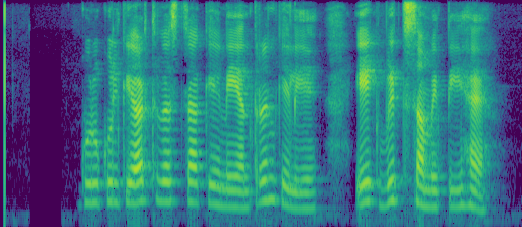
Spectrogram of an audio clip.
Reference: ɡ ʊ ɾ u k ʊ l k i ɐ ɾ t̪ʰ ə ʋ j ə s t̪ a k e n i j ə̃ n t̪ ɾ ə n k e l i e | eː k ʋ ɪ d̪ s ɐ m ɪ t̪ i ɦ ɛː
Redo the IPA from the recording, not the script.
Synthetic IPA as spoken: ɡ ʊ ɾ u k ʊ l k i ɐ ɾ t̪ʰ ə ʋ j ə s t̪ a k e n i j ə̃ n t̪ ɾ ə n k e l i e | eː k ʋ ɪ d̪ s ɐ m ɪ t̪ i ɦ ɛː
